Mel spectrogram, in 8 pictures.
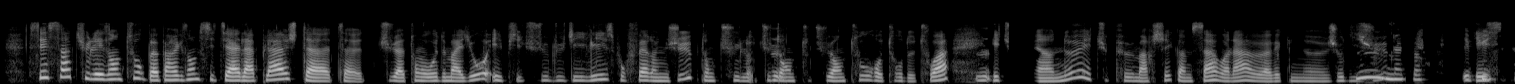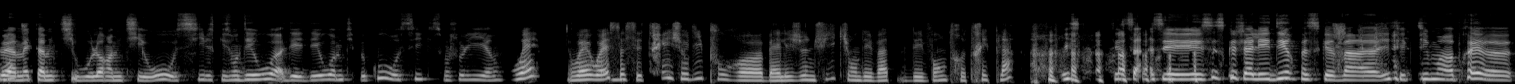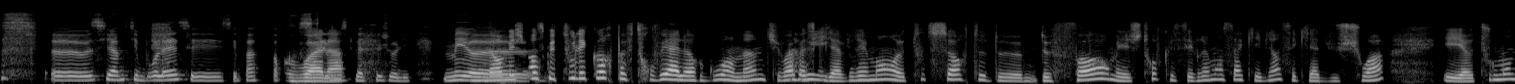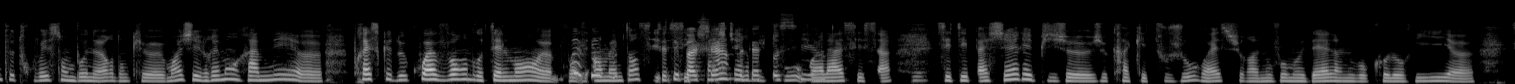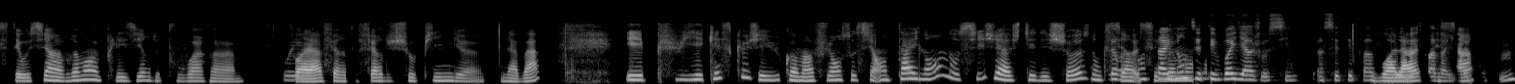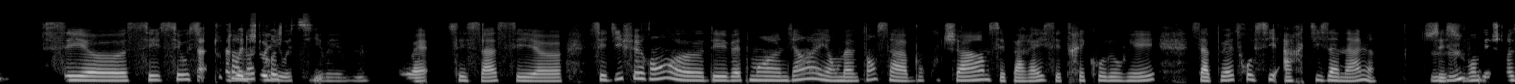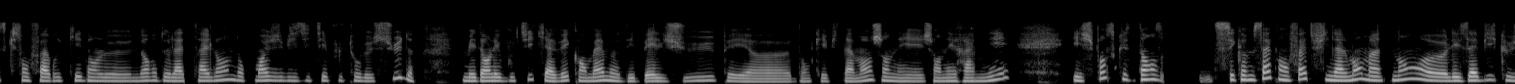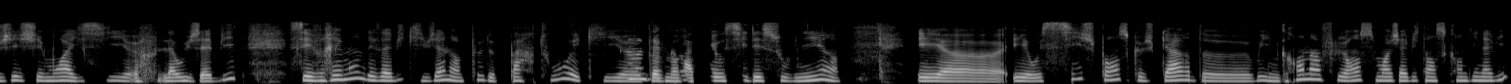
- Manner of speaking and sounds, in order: tapping; other background noise; laugh; stressed: "forcément"; stressed: "formes"; giggle; stressed: "artisanal"; chuckle
- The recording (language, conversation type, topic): French, podcast, Comment tes voyages ont-ils influencé ta façon de t’habiller ?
